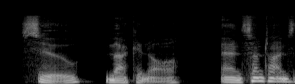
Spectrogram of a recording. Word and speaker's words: Sioux: From the French, too, we borrowed liberally, taking the names for Indian tribes, territories, rivers, and other geographical features, sometimes preserving the pronunciation, Sioux, Mackinaw, and sometimes not, Illinois, Detroit, Des Plaines, Beloit.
